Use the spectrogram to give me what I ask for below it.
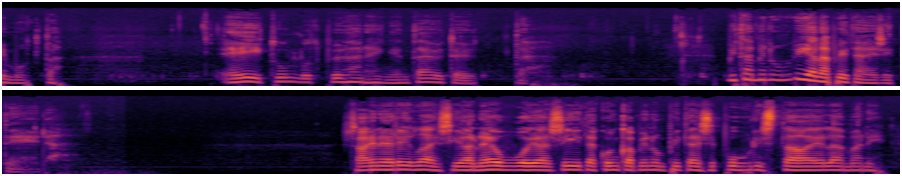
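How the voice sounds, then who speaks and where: A man giving an earnest, reflective spoken testimony of faith, sometimes dropping to a soft near-whisper. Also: medium pitch, no echo. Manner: earnest, reflective storytelling with quoted inner thoughts.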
